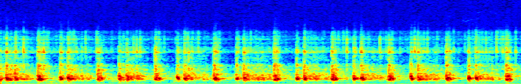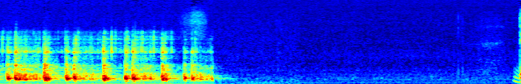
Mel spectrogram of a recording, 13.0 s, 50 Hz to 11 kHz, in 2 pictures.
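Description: Regular heartbeat at about 82 per minute, with a whooshing murmur filling the gaps after the beats; a diastolic murmur.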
